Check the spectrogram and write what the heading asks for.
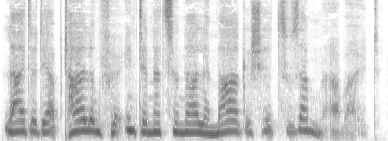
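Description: Guy doing a wise old headmaster, high husky voice, slow and grand, audiobook style. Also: no echo, clean studio sound, full character voice. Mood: solemn. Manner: slow, ceremonious speech. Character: old male headmaster, calm and solemn.

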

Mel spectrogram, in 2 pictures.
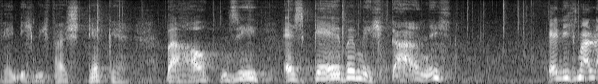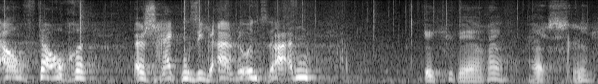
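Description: A sad lady lake monster for a kids audio play, creaky, really swoops up and down. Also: medium pitch, very animated, slow, fairly bright tone, slight background noise, full character voice. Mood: self-pitying. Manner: dramatic, self-pitying. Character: lonely female lake monster, aggrieved, easily touched. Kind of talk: children's audio drama.

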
